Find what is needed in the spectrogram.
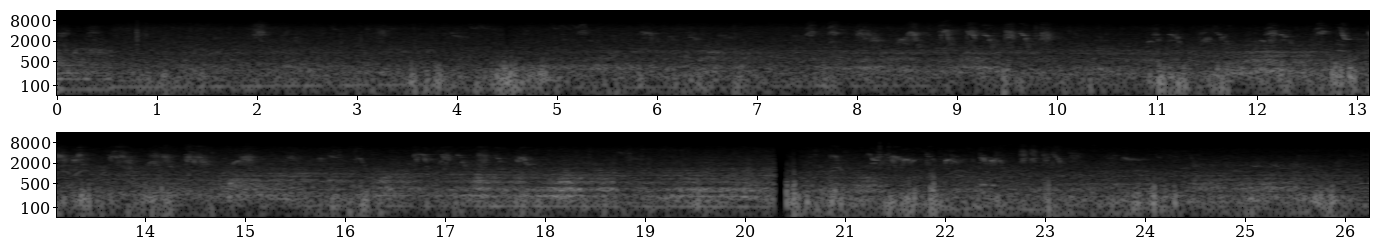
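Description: Small birds chirping in a rapid string of short calls over a steady low rumble of outdoor background noise. The sound drops out for an instant near the end.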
